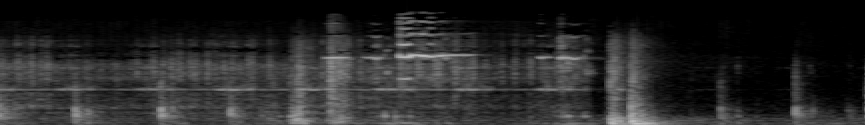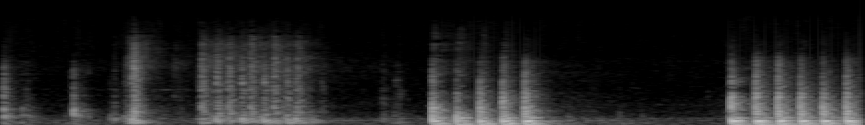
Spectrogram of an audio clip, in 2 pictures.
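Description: Someone pounds on a door marked private in loud, rapid bursts of knocks, with scattered single thumps and a few shorter volleys before the final heavy rounds. No one speaks.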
